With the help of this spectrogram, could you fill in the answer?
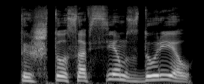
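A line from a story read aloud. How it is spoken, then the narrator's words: Barked over the phone. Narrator (Russian): рявкнула трубка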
